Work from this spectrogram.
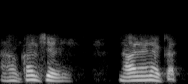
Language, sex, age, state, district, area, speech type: Kannada, male, 60+, Karnataka, Mandya, rural, conversation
